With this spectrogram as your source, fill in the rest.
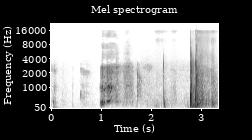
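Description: A young woman laughs behind her hand.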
